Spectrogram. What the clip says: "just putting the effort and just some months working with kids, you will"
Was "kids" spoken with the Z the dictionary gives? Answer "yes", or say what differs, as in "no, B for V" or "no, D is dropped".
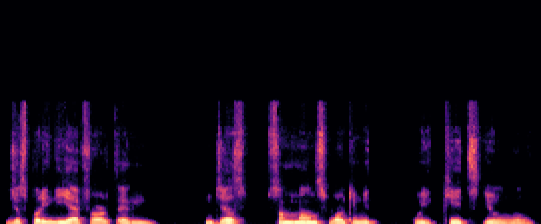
no, S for Z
